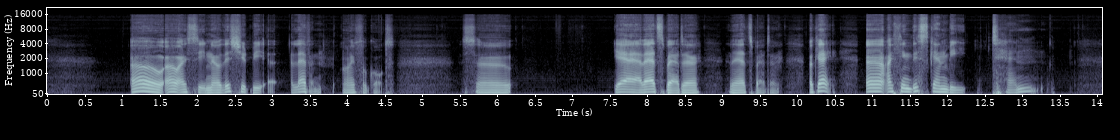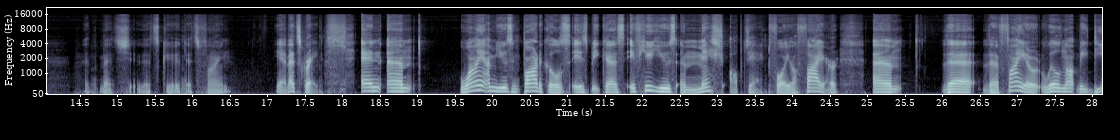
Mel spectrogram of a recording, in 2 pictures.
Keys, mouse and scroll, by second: 2.1-3.8 middle drag, 3.8 KP_1, 17.5-18.8 middle drag.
